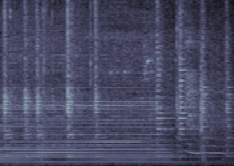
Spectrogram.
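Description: Violin holding a long final note over the steady plucking of a gambo, a long-necked Bimanese lute. The music slowly fades as the piece comes to its end.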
